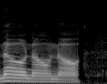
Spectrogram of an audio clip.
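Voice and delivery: ordinary delivery

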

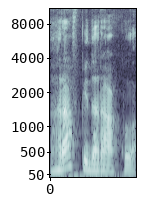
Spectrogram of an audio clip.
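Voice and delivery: plain

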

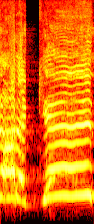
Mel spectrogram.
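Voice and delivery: very loud, high, heartbroken wailing sob. Parent retelling how their son broke down, imitating him crying. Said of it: "he just breaks down crying".

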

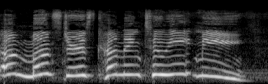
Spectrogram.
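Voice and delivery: very high, shrill, terrified squeal. The greedy bee, seeing two glowing eyes in the tall grass: frightened cry. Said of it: "he cried".

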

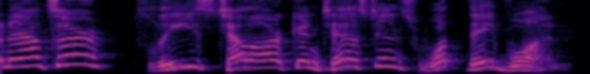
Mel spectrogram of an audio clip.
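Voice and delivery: ordinary talk

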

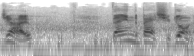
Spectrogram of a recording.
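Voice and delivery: ordinary delivery

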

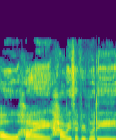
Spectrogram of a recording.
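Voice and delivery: polite put-on voice. Speaker describes how people change the way they talk, imitating a put-on polite voice. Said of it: "you go in and you speak like".

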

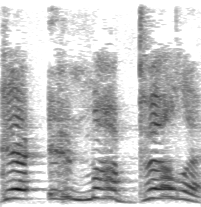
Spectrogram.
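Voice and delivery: loud, high ogre bellow. Speaker declares he is Shrek and goes after Doug: Shrek voice. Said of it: "I am Shrek".

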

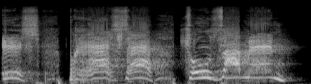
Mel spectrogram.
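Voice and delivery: very high, rough, furious-sounding German. Saying a german sentence for others to translate, angry-sounding german. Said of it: "Very angry".

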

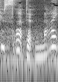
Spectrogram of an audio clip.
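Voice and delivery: gasped out. A bat in the crowd hears a young bat's story and gasps. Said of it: "gasped another".

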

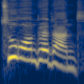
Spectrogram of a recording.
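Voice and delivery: loud shout. Told the amount to bring for Mama's birthday, shouting. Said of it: "Why are you shouting?".

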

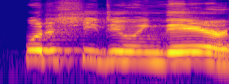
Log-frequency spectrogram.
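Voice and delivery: irate, demanding tone. A narrator voices Big Eddie asking after Bluebell, angry. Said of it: "he asked angrily".

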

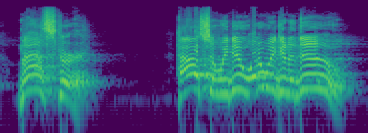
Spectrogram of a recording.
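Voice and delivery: frantic, high, panicked pleading tone. Retelling a bible story, voicing the frightened servant: imitating a panicked servant. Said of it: "and he goes".

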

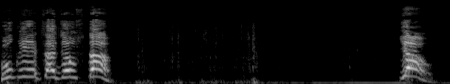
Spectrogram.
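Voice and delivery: shrill, very high shouting. In a squabble over someone touching his stuff, yelling. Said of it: "Stop yelling!".

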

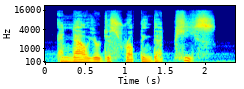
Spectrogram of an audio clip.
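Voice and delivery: ordinary delivery, nothing marked

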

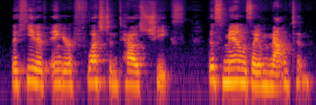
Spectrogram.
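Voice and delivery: plain reading voice

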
